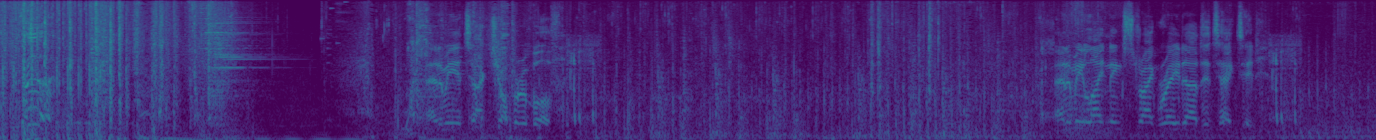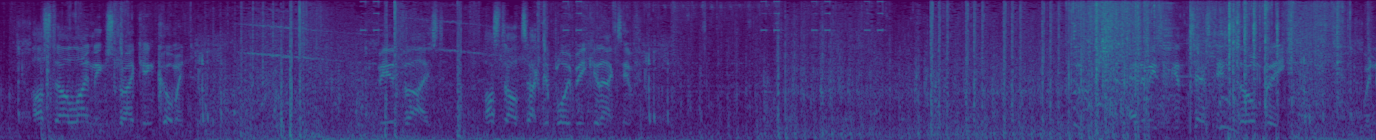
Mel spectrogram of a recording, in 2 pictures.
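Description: Rapid gunfire bursts out loudly.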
